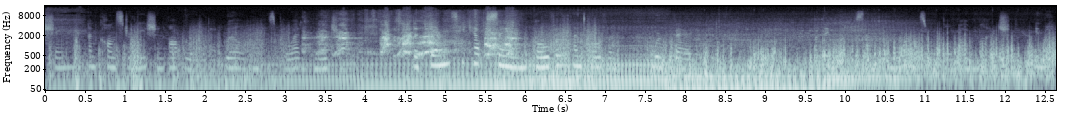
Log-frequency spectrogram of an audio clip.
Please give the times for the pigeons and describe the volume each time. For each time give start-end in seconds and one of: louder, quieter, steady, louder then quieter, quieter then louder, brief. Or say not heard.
not heard.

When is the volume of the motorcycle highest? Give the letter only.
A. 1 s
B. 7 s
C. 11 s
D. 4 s
B.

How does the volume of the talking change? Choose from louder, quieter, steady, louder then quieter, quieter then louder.
louder then quieter.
